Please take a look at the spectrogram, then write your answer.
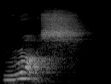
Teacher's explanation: We have an sh, the shh sound, which is of course unvoiced.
